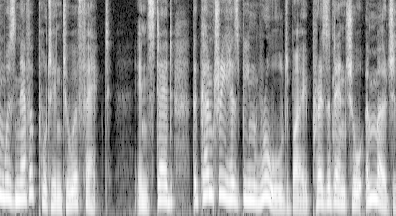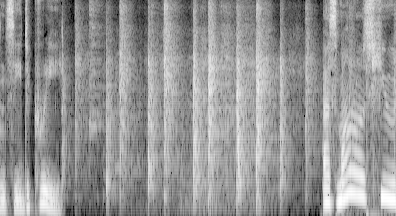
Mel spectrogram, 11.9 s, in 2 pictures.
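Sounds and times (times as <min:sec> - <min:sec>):
speech: 0:00.0 - 0:07.2, 0:10.8 - 0:11.8
craftsmen hammering metal goods: 0:06.9 - 0:11.8.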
